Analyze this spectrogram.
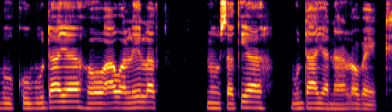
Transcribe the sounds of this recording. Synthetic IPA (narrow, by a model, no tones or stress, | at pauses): bukubudajaɦɔawalɛlak̚ | nusakia | budajanalɔwɛk̚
